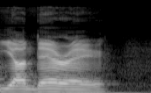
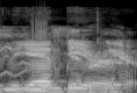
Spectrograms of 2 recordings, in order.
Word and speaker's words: yandere: I was mispronouncing Yandere and said the Yandir.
